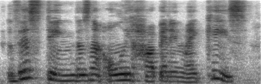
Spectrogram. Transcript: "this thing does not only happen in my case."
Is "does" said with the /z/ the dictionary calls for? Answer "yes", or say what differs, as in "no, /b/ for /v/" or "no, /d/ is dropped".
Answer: yes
